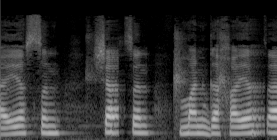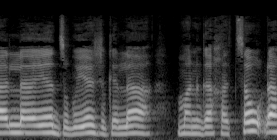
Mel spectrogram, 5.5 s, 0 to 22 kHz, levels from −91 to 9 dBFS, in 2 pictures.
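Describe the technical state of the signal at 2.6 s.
At 2.6 s the signal is inside a corrupt frame concealed fault, running from 2.52 to 2.72 s, just after "mangaha ya". Damaged bits in the AAC stream were caught by the decoder, which covered the roughly 0.2 s span, enough for about five frames, either by muting it or by reusing the last good spectrum with scrambled signs. Unlike a raw dropout or splice, the replacement comes from the decoder itself rather than from a plain gap in the data.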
